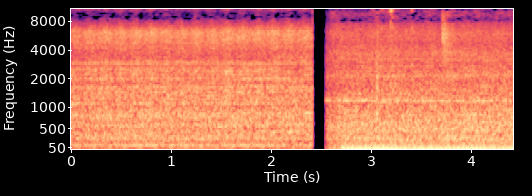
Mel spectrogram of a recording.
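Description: Kirovets articulated tractor's diesel engine running steadily after starting at once. About two and a half seconds in there is a short dropout at an edit, then a deeper, louder diesel rumble.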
